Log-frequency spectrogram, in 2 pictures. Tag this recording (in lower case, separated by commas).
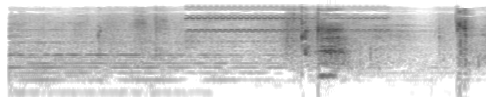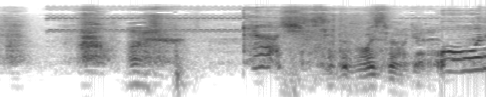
music, speech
